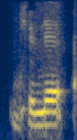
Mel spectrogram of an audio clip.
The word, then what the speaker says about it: Jeanette: And if you have any topics that you would like for me to discuss, you can Google my name, Jeanette Abney, which is spelled J-E-A-N-E-T-T-E. Last name is A-B-N-E-Y.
